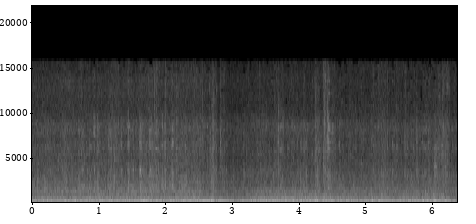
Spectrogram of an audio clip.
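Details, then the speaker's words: Lowered Nissan 240SX daily driver with loud, very low aftermarket exhaust missing a bolt; heavy steady low boom under the engine note while cruising, and on acceleration the exhaust hits something underneath; exhaust drone. "this exhaust right now has so much Drone and if I accelerate you could hear that the exhaust is hitting something I don't know exactly what it is but yeah very annoying"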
